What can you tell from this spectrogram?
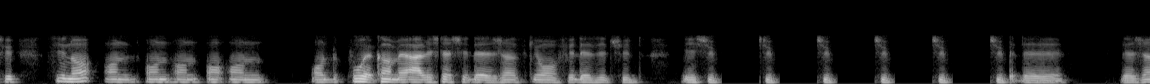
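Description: At 2.24 s a brief hole of about 10 ms opens in the speech, which fits one lost packet filled with silence. At 4.38–4.41 s a 30 ms gap follows, and another at 7.61–7.63 s lasts 20 ms. Each has hard edges and a length that is a multiple of 10 ms. Unlike the stutter, nothing is replayed; the sound simply drops out.

From 7.22 to 10.10 s the audio stutters with silent gaps. The same 196 ms fragment plays five times, each followed by about 381 ms of digital silence, so it repeats every 577 ms. This was likely a stalled stream retrying. Unlike packet loss, the repeated burst and the steady rhythm give it away, and the audio that should have filled that stretch is lost. Through all of this the band-limited G.711 telephone sound, with nothing above 4 kHz, carries on.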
